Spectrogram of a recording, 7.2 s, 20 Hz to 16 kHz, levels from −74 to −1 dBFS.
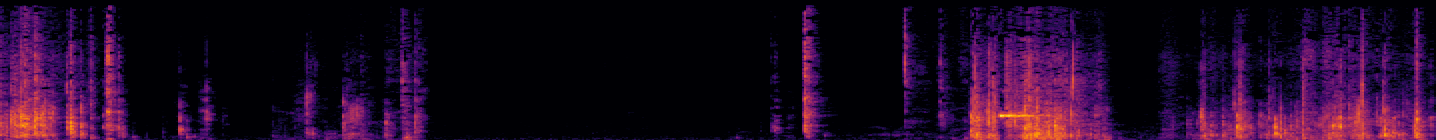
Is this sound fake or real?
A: real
